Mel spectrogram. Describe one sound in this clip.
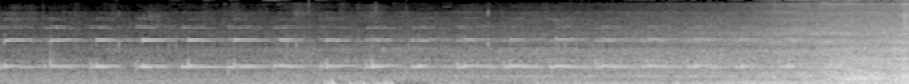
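A railway crossing bell dings in a steady, rapid rhythm.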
